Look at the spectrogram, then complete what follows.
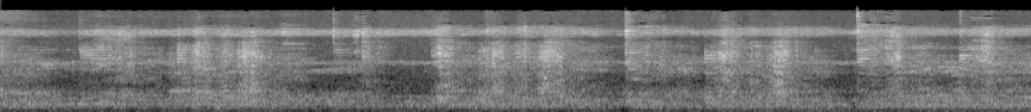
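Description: Metal spatula scraping and clicking against a large flat iron tawa as it stirs and chops an egg-and-daal mixture, in repeated irregular strokes.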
